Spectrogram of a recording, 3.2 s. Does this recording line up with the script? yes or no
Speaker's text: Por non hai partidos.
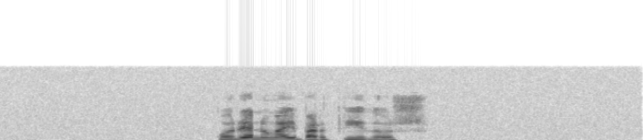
yes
